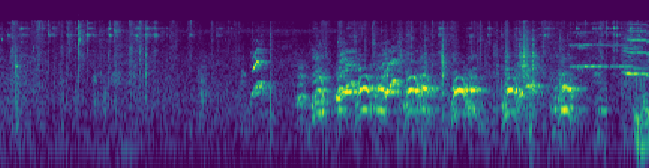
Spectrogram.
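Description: Small dog whining, in a quick run of short, high squealing whimpers that rise and fall, starting about halfway through. Before that there are only a few scattered clicks and rattles.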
